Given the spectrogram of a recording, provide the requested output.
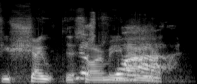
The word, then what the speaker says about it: Waaagh: shout this Just army Waaagh. rule. You don't pronounce the G. Do you not? No. Okay. Although apparently you have to now. You've got to pronounce it Waaagh now.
